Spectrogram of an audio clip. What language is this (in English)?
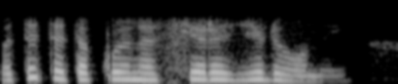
Russian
